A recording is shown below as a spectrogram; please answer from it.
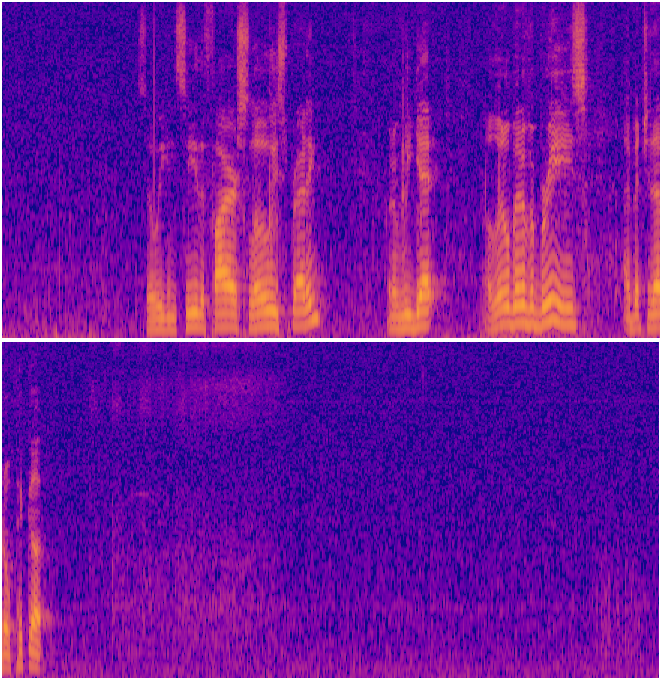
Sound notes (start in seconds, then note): none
